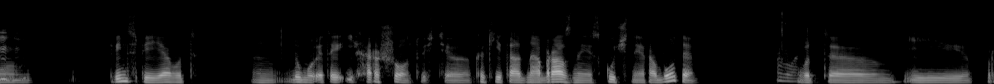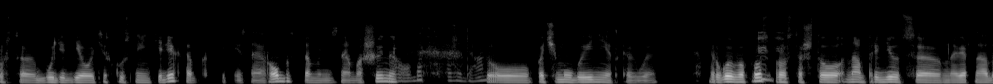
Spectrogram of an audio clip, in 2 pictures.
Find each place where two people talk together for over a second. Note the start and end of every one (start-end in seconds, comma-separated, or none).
none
